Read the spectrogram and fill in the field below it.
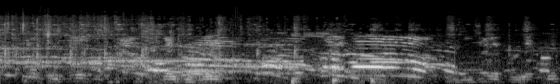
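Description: A crowd of young men shout and cheer loudly outdoors.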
